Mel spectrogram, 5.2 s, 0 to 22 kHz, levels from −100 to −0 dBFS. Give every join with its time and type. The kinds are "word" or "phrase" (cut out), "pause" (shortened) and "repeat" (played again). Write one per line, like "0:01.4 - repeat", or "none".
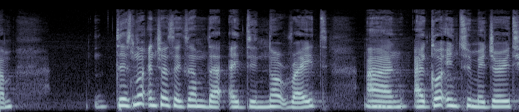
none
